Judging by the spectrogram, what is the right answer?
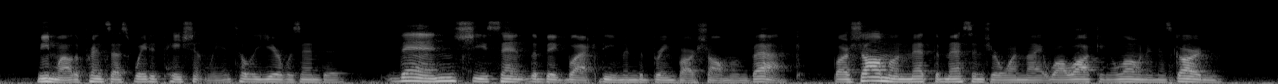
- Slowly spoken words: No, average, 165 wpm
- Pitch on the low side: Yes, low, 115 Hz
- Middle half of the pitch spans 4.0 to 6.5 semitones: No, average, 3.2 semitones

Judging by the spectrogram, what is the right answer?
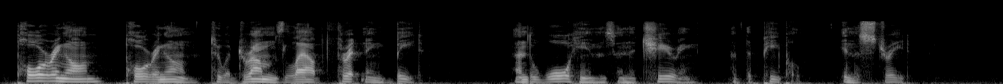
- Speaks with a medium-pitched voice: No, low, 115 Hz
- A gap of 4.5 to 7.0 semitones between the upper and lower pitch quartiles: Yes, average, 4.9 semitones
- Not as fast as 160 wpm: Yes, average, 140 wpm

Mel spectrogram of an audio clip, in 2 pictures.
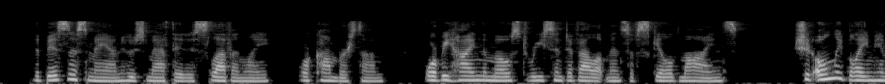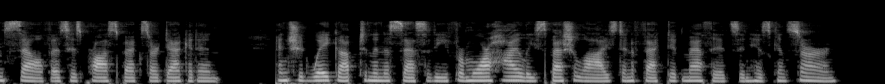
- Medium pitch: Yes, medium, 170 Hz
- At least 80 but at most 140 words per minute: No, average, 150 wpm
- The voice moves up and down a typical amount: No, narrow, 2.3 semitones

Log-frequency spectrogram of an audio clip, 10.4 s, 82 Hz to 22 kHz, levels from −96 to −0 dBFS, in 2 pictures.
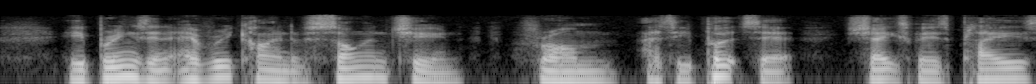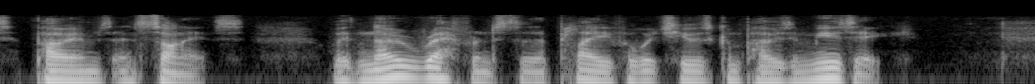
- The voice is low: Yes, low, 100 Hz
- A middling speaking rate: Yes, average, 180 wpm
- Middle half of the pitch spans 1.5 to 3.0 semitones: No, average, 3.4 semitones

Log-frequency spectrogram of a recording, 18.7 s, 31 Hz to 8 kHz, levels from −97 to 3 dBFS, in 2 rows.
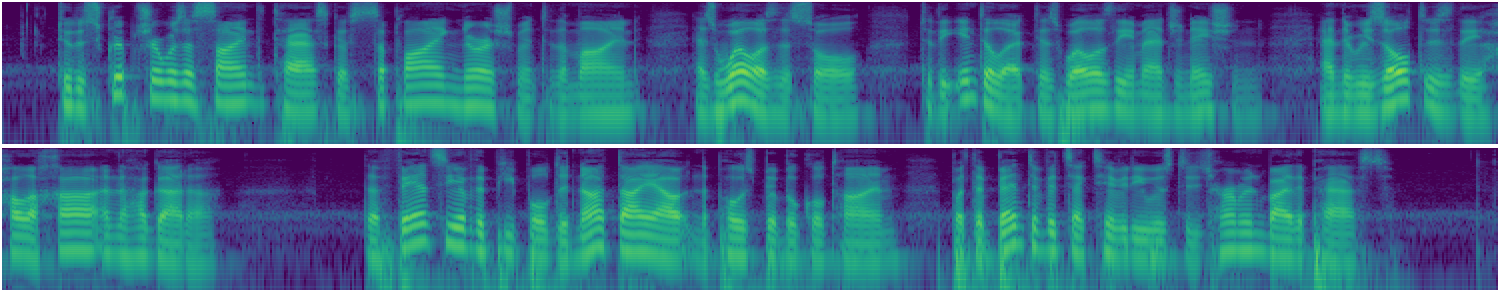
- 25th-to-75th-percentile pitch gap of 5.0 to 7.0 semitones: Yes, wide, 5.6 semitones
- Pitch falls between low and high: No, low, 115 Hz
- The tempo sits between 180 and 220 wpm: Yes, average, 195 wpm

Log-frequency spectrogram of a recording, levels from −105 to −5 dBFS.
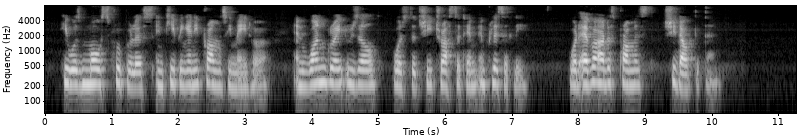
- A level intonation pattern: Yes, narrow, 1.6 semitones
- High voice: Yes, high, 210 Hz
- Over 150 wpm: No, average, 145 wpm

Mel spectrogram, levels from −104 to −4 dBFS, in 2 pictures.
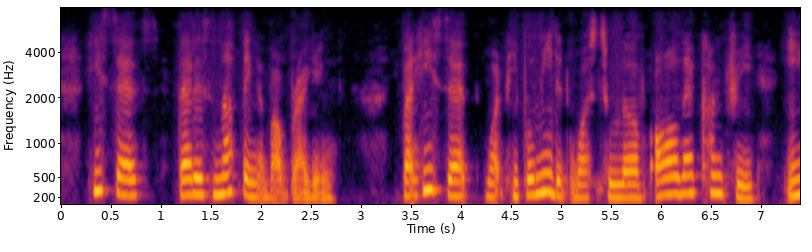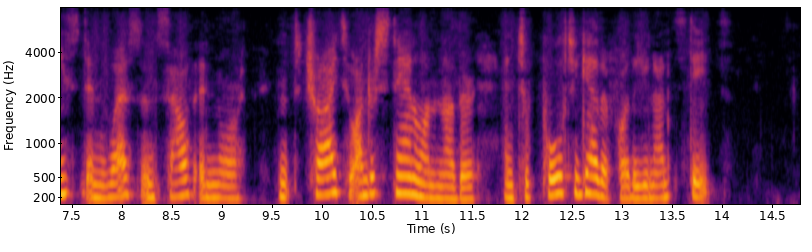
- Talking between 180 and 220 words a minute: No, average, 160 wpm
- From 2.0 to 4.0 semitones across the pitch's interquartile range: No, average, 4.5 semitones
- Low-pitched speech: No, high, 225 Hz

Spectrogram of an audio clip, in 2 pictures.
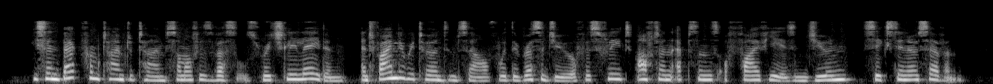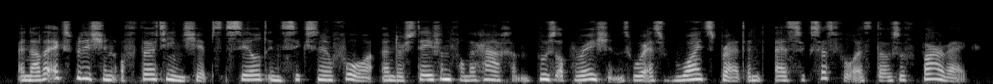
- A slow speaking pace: No, average, 170 wpm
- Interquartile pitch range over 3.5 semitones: No, average, 3.2 semitones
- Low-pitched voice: No, high, 210 Hz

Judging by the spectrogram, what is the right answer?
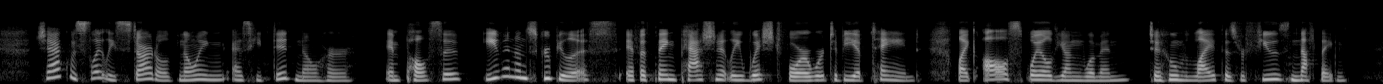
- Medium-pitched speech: No, high, 205 Hz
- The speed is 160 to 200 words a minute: No, average, 150 wpm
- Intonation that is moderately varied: Yes, average, 3.3 semitones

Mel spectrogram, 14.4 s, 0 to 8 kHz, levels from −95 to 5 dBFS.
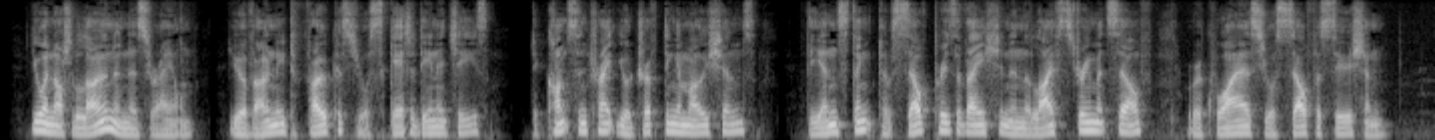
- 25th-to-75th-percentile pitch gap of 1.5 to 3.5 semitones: No, average, 4.9 semitones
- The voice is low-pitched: Yes, low, 105 Hz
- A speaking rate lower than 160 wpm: Yes, average, 140 wpm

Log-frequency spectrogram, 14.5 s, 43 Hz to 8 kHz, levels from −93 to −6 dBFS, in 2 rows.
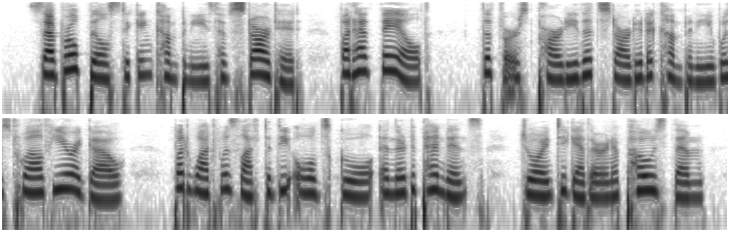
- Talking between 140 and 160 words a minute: Yes, average, 150 wpm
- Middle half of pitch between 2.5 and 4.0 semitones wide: No, average, 4.6 semitones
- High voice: Yes, high, 235 Hz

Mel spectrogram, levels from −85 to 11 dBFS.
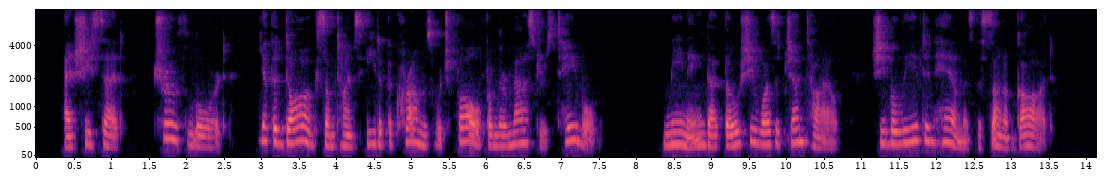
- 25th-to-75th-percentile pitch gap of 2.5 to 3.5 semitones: No, average, 4.7 semitones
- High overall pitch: Yes, high, 205 Hz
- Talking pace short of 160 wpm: Yes, average, 150 wpm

